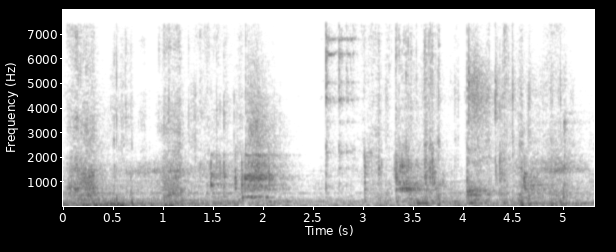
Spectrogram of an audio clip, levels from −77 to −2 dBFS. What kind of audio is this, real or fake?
real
